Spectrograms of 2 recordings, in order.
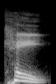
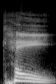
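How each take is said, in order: First: The k sound has a strong puff of air. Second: The k sound has a strong puff of air.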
